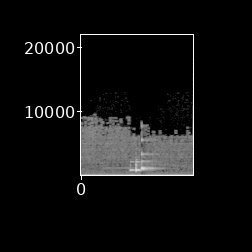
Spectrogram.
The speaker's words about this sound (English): So I'm going to put the keyboard in number mode, and that's L4, bottom left hand side. I'm going to type in my PIN number using the keyboard. Two.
